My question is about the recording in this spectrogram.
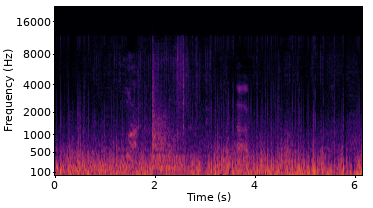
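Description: Wind buffeting the camera microphone: a loud, steady low rumble, broken by a few brief words.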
